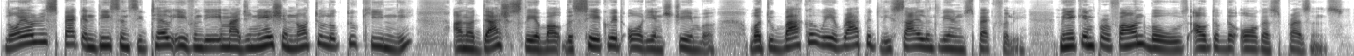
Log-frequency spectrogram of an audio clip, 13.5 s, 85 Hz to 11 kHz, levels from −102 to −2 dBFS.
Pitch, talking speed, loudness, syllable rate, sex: 185 Hz, 160 wpm, -21 LUFS, 5.4 syllables/s, female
